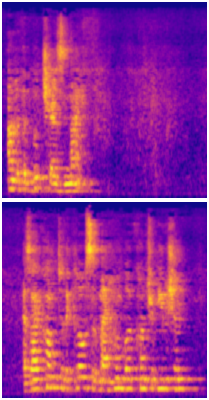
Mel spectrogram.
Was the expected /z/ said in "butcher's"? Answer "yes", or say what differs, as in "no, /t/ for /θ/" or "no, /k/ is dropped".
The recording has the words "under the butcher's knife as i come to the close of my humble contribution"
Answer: yes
